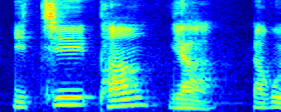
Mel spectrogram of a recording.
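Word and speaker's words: 壱番屋: 한자가 조금 뭐 생소한데 이거는 찌라고 읽어요 그리고 한 일이라는 환자입니다 그다음에 이거는 차례 번 반이 한자는 집 옥입니다 그 하고 있습니다 그래서 이찌방 야라고 있습니다 그래서 어 우리가 알고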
